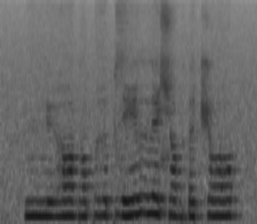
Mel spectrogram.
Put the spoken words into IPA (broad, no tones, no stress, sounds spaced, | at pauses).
nː ʏ ɦ ɒ ɡ ɒ p ɦ ə p z e lː ɛ ɕ ɒ ɡ ʔ ə t͡ʃ ɔ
